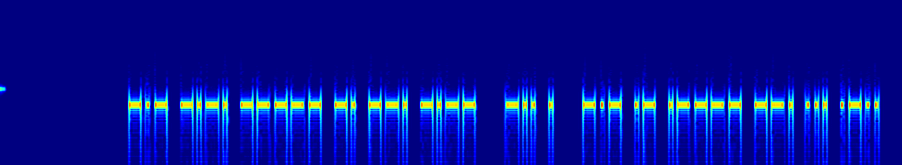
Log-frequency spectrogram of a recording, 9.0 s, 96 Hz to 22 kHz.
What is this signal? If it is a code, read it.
Morse code, heard as a keyed tone, about 27 wpm, 700 Hz. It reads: KC0NGY DE KA1GSL
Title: USA Callsign DE Callsign - 6 Characters - 28wpm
